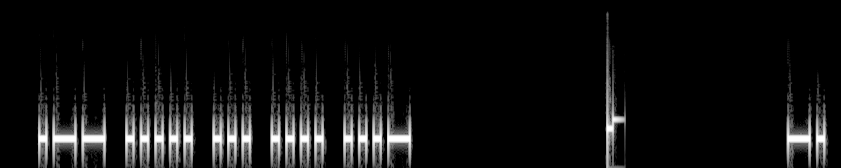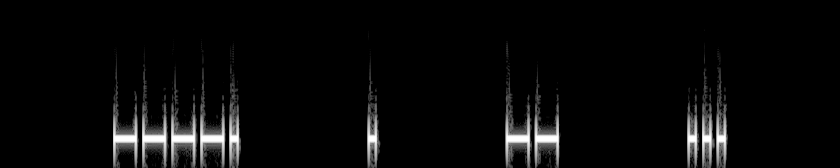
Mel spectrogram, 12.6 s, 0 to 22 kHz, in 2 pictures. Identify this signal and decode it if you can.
Morse code, heard as a keyed tone, about 22 wpm, spaced as for 11 wpm, 700 Hz. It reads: W5SHV N9EMS
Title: USA Call Signs - 5 Characters - 6x Character Spacing - 22wpm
